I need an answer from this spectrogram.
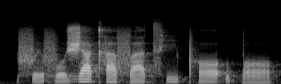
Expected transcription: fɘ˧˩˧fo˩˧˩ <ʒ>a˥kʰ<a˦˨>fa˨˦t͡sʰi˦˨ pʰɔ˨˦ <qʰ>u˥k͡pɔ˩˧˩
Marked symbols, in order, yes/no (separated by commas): yes, yes, no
